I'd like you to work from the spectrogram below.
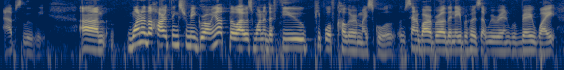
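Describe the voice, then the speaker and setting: Talking fast in a fairly low voice, an American woman in her thirties and a native Mandarin speaker tells her own story to a church congregation as a guest speaker, earnest and conversational. The recording has a little hiss or hum.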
